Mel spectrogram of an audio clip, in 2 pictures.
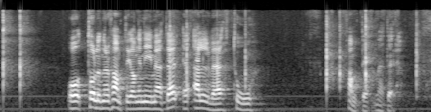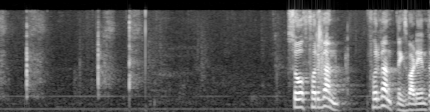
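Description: A man lectures through a microphone, speaking calmly and pausing often.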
